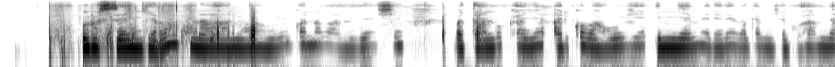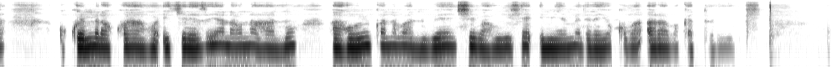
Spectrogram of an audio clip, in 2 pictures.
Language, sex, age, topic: Kinyarwanda, female, 25-35, government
